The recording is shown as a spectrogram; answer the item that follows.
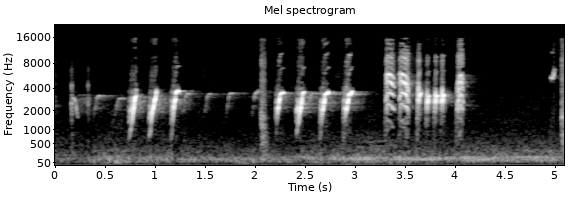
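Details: Greater green leafbird singing to provoke rivals: short flat notes, a string of loud downslurred chirps, then a fast high rattling phrase.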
